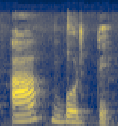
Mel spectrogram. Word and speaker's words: আবর্তে: এই শব্দগুলোর মাঝখানের অক্ষর ওকার সহযোগে উচ্চারিত হবে।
